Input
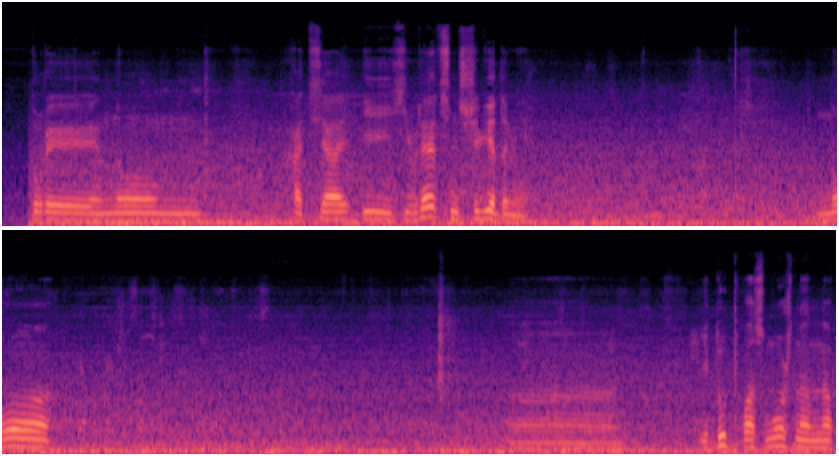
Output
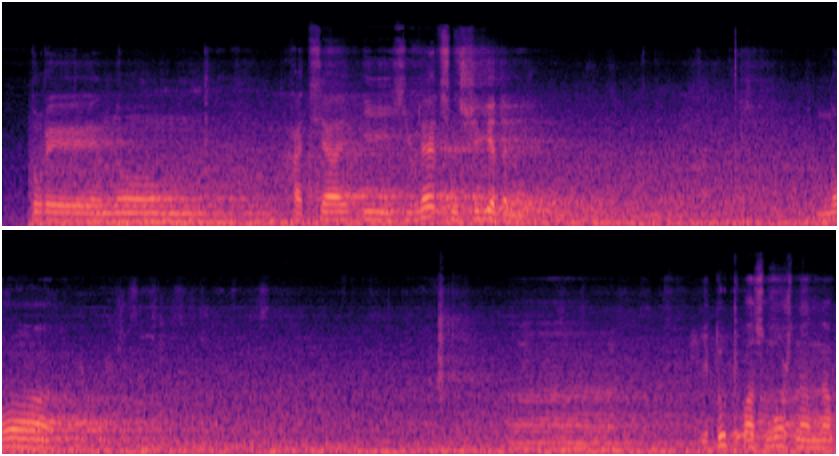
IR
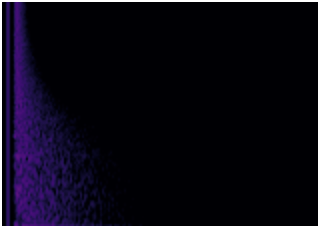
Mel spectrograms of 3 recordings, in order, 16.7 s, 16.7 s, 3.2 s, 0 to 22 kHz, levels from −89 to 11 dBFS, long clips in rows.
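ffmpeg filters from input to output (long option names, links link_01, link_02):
-filter_complex "[0:a]asplit=5[link_01][link_02][link_03][link_04][link_05];[link_02]adelay=127,afreqshift=41,volume=-14.5dB[link_06];[link_03]adelay=254,afreqshift=82,volume=-21.1dB[link_07];[link_04]adelay=381,afreqshift=123,volume=-27.6dB[link_08];[link_05]adelay=508,afreqshift=164,volume=-34.2dB[link_09];[link_01][link_06][link_07][link_08][link_09]amix=inputs=5:normalize=0,asplit=2[link_10][link_11];[1:a]atrim=start_sample=2205,asetrate=23373,aresample=44100[link_12];[link_11][link_12]afir=irnorm=-1:irlink=0,volume=0.5dB[link_13];[link_10][link_13]amix=inputs=2:normalize=0,volume=-8dB"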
